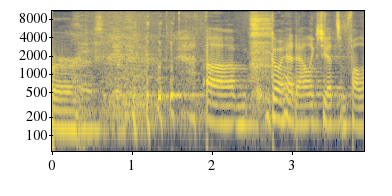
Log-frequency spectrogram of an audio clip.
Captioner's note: laughing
